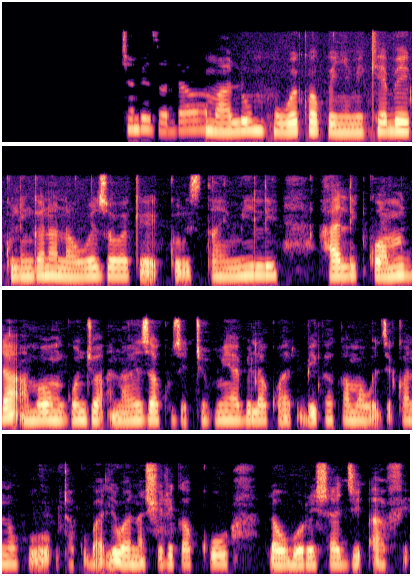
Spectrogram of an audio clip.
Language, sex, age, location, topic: Swahili, female, 18-24, Kisumu, health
